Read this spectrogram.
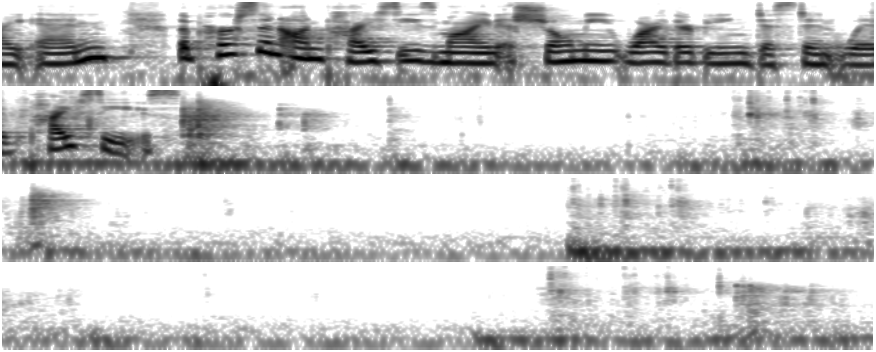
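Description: Playing cards riffle and flick as they are shuffled by hand.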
